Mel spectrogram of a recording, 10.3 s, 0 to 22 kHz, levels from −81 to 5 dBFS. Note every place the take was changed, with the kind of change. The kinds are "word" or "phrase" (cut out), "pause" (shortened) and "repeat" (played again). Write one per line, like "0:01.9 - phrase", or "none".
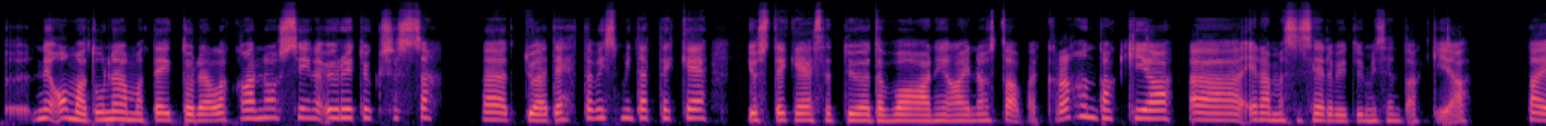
0:03.5 - word
0:04.9 - pause
0:07.9 - pause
